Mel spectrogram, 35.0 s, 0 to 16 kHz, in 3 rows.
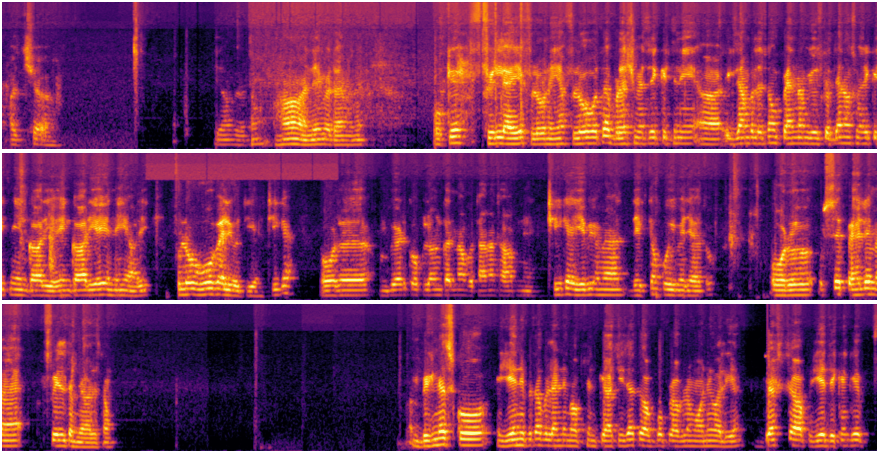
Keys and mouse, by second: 5.0 click, 7.1 Return, 8.2 click, 14.1 click, 15.4 click, 21.0 click, 22.7 ctrl+w, 22.8 Down, 24.0 Return, 25.4 ctrl+o, 27.6 ctrl+n, 28.4 Return, 28.8 ctrl+0, 30.9 t, 32.3 click.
